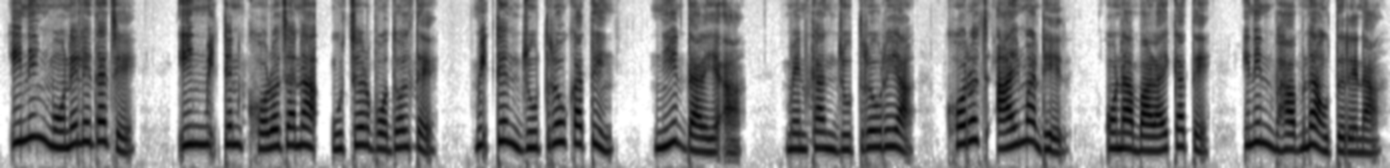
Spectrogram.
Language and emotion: Santali, sad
